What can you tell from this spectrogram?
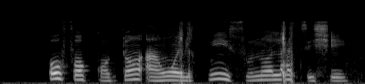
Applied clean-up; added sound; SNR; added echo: neural diffusion model UNIVERSE++.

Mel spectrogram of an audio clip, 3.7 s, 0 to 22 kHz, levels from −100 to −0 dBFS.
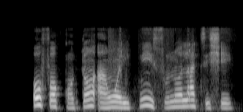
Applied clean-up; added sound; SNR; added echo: neural mask model DeepFilterNet 3.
